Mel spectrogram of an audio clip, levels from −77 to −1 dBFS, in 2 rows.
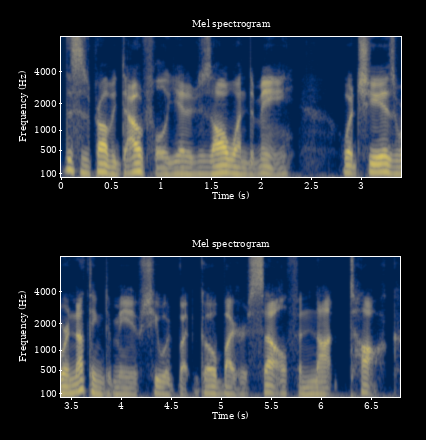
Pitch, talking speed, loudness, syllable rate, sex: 100 Hz, 245 wpm, -21 LUFS, 5.6 syllables/s, male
